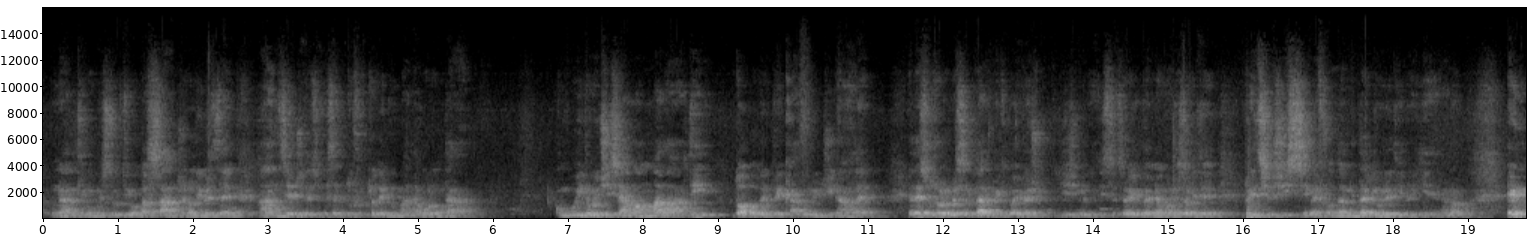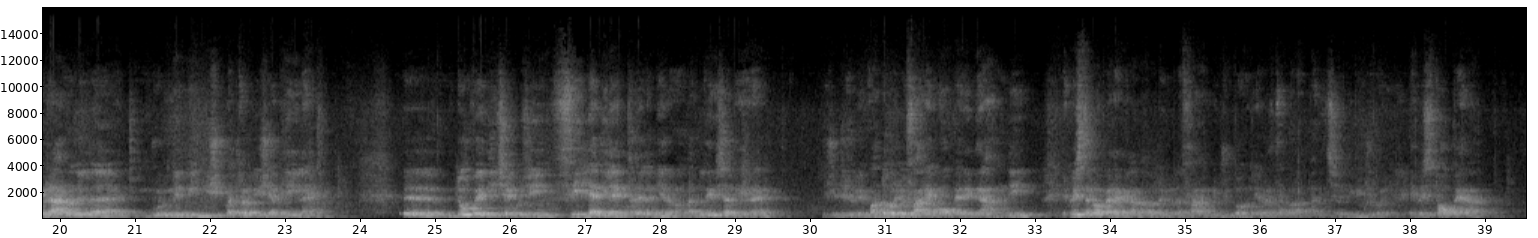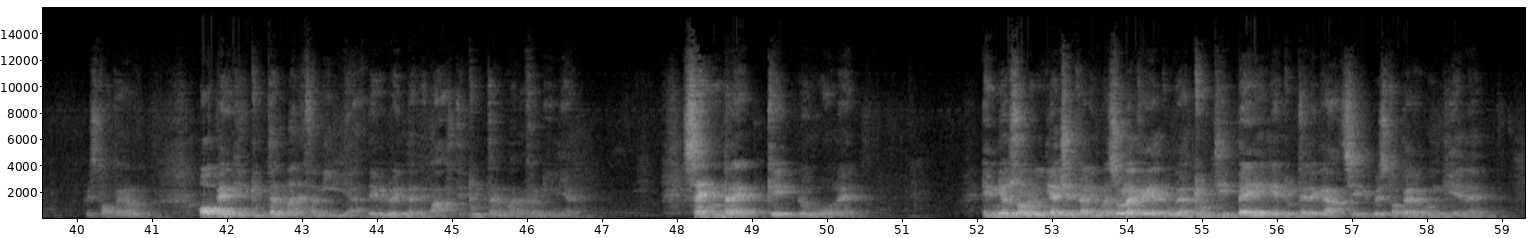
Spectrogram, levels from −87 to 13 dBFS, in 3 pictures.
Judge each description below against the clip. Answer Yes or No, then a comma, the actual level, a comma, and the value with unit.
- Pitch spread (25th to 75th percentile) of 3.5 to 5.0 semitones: No, average, 3.1 semitones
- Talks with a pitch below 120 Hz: Yes, low, 100 Hz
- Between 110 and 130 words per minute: No, average, 140 wpm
